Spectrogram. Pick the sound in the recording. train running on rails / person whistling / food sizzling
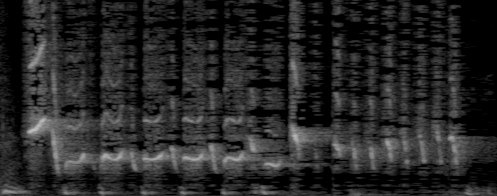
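person whistling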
